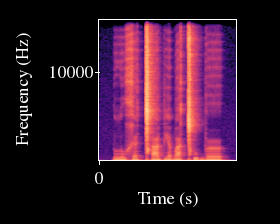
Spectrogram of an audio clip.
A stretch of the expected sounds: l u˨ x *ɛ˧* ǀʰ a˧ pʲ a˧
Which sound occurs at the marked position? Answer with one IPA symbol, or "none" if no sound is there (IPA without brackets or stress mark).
ɛ˨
